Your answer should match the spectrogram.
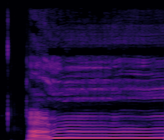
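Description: A long horn-like note that slides up in pitch and then holds one steady tone for about two seconds before stopping. It is sounded in answer to the call to blow the horn.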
